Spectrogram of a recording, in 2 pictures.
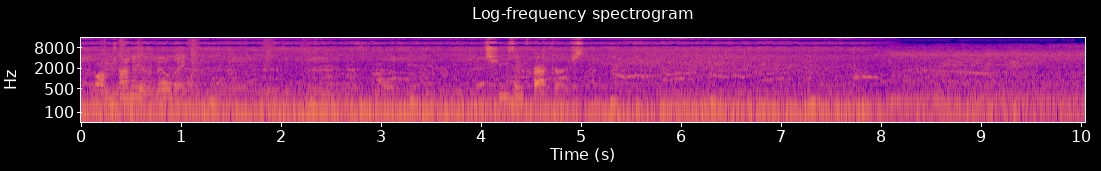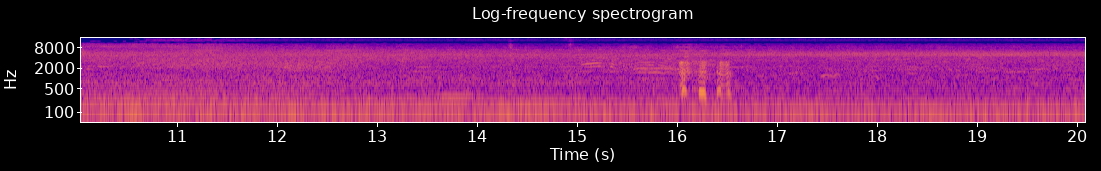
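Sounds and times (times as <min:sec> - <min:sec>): faint distant voices: 0:00.0 - 0:20.0
low outdoor rumble: 0:00.0 - 0:20.0.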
